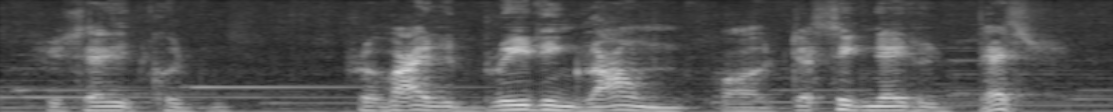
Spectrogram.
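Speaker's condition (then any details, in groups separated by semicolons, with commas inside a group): Parkinson's disease; idiopathic per hospital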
